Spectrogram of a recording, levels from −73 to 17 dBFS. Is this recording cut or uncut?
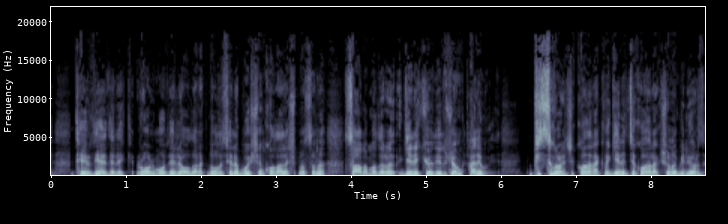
cut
